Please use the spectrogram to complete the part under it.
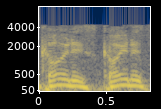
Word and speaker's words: coitus: All right, the next one, you got the pronunciation of coitus right? – I think so, yes. – Okay. – Coitus interruptus, whatever that is. – Coitus. That is the okay coitus. – Number. – Okay. – And that's how you say it, right, Buzz? – Coitus interruptus. – Coitus. Okay, that's what we want.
